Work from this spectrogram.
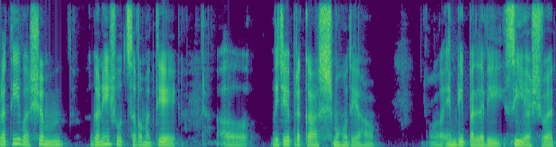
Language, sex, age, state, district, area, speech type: Sanskrit, female, 30-45, Karnataka, Bangalore Urban, urban, spontaneous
